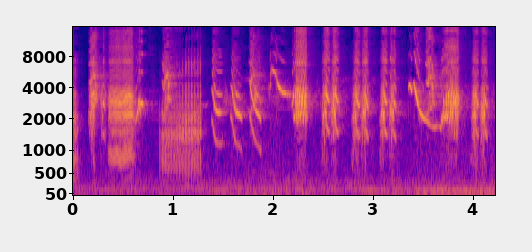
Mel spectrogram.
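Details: Black-winged myna song, a lure sound for stressed birds that stopped singing: loud raspy squawks, a series of down-slurred whistles, then rhythmic harsh notes about three per second.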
